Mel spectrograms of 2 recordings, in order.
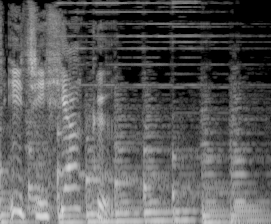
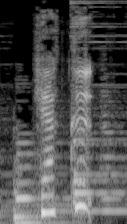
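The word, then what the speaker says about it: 百: This isn't pronounced ichihyaku. Hyaku.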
